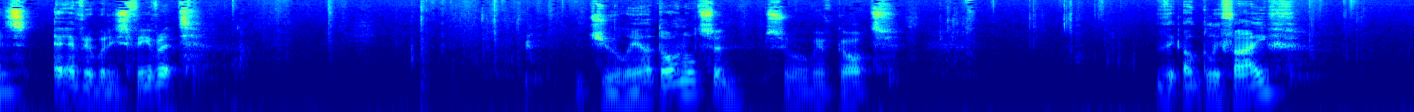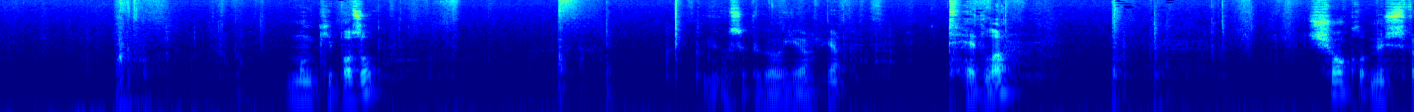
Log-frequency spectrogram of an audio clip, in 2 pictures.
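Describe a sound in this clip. A man speaks calmly and close by, in bursts with pauses.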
